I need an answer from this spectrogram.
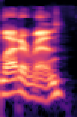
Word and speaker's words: Lederman: Um, welcome Letterman.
